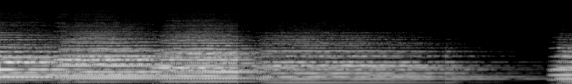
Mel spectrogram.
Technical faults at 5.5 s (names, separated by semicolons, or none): none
